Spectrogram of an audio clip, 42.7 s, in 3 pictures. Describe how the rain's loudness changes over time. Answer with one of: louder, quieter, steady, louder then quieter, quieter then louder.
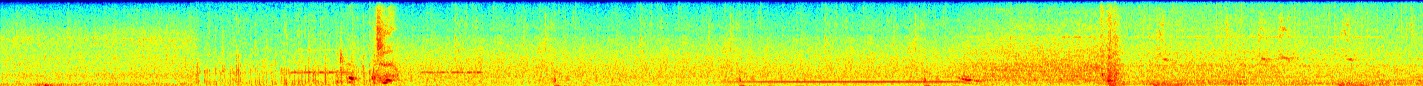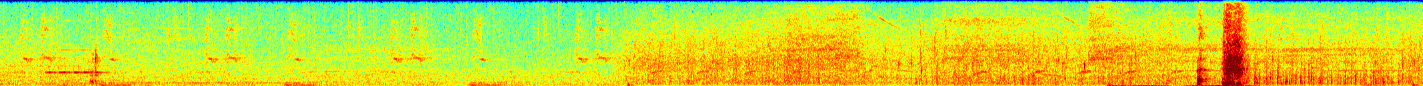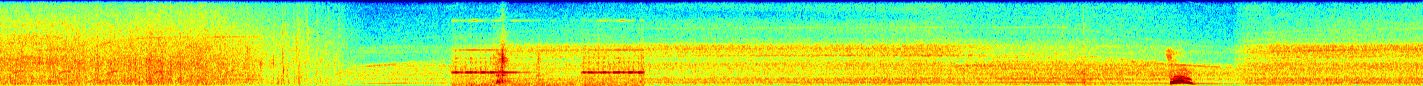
louder.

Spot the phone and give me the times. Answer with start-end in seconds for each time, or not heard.
2.9-4.7, 14.7-15.4, 33.0-35.0.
